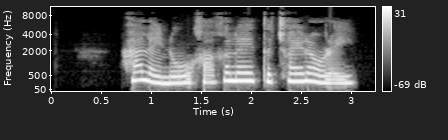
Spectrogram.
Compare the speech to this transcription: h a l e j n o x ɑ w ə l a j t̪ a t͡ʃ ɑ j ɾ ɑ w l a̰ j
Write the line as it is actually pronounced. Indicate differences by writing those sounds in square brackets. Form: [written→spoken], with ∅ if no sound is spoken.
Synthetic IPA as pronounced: h a l [e→a] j n o x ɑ [w→ɣ] ə l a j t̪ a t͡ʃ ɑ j ɾ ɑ w [l→ɽ] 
